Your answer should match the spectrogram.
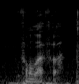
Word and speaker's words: Falefa: IKF, IFK, Falafel, Falefel. Falefa. Falefa.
